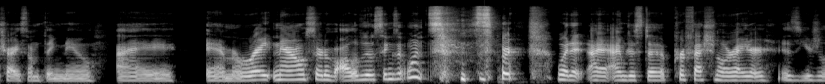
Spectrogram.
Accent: Alaska, United States; also born or lived in Craig, Alaska; I was born in Craig, but I actually grew up all over Alaska. My dad was an Alaska state trooper, so we would spend 1 year here, 1 year there, sort of a Alaska version of a military brat.

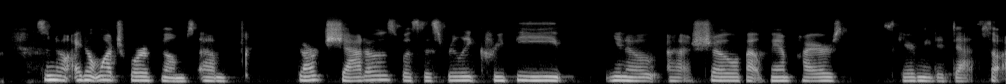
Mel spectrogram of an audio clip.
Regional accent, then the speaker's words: Northfield, Illinois, United States; I'm from just outside of Chicago. So Northfield and, you know, all these different places where he shot

